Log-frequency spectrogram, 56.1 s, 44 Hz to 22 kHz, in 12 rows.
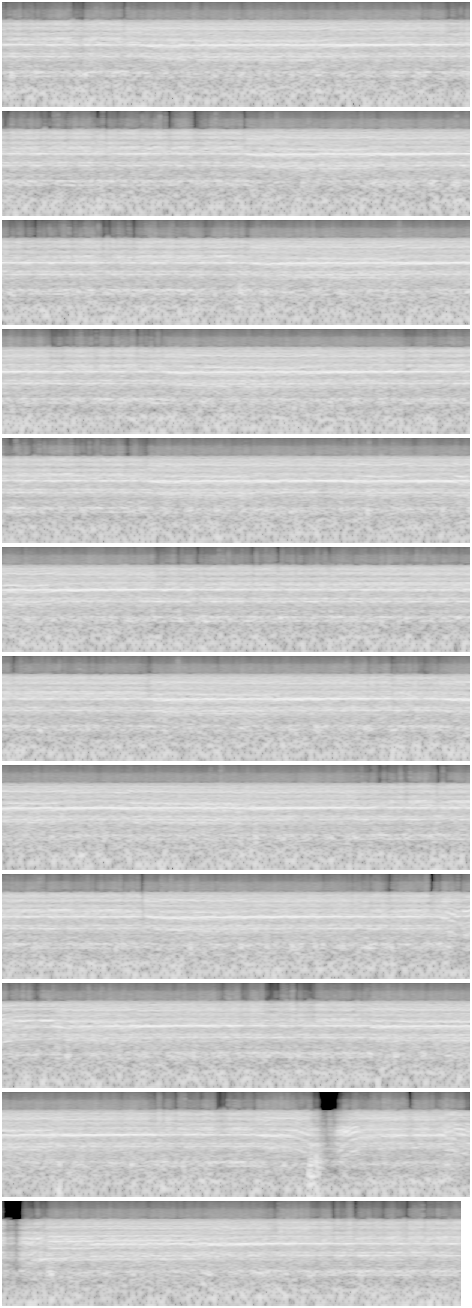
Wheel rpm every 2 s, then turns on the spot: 230, 220, 230, 230, 230, 230, 220, 230, 220, 230, 220, 220, 230, 230, 230, 220, 220, 220, 230, 230, 230, 200, 230, 220, 210, 150, 200, 230.
none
